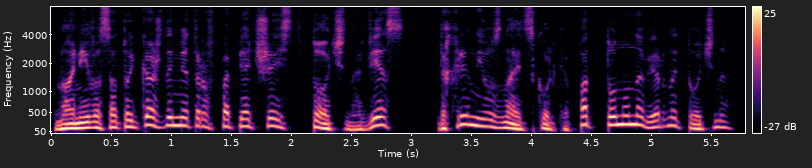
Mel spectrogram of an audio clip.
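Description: A man narrating a first-person audiobook in a colloquial, rough-spoken, vivid way. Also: fairly high pitch, big pitch swings, a little fast, mellow, no room sound, clean studio sound.

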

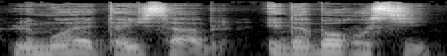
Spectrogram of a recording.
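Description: A man's voice: mid-range voice, very animated, moderate pace, warm tone, slightly rough, pitched above the performer's own voice. A man playing a prim, fussy governess. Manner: disdainful, correcting.

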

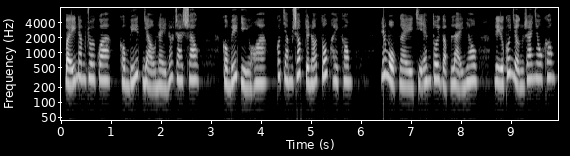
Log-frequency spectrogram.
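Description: A woman tells a first-person story in an emotional, confiding manner. Her voice sits high, and the recording is dry and close with no room sound. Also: a little mellow, dry recording. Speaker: narrator.

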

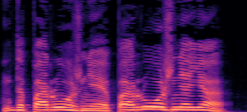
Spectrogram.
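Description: A hapless young village boy from a storybook, mumbling and whimpering in a high, squeaky voice, as a man puts him on. His lines swing between a whine and a shout. The recording is very dry, with no room at all. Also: big pitch swings, a little slow, dry recording. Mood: insistent shouting. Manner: whiny, pleading.

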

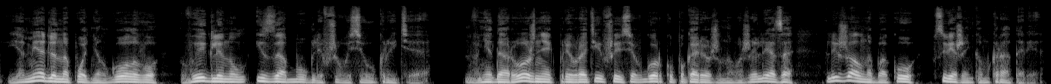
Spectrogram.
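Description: Expressive husky male audiobook narrator. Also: medium pitch, no room sound, clean studio sound. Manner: expressive, dramatic. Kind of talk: first-person audiobook narration.

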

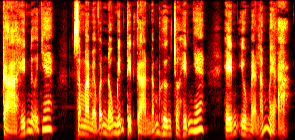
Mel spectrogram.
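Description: A man's voice: mid-range voice, wildly swooping pitch, normal speed, breathy edge, soft background music. A man voicing two small, tearful daughters pleading with their mother in an audio story.

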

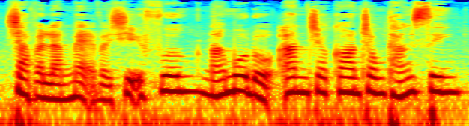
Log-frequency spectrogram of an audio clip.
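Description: A woman's voice: mid-range voice, fairly quick, mellow, close to an everyday voice. A woman voicing a wronged young wife who speaks reproachfully and pleads. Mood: bitter reproach.

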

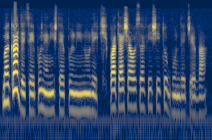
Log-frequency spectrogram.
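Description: A woman's voice: low voice, a bit bright, no echo, dull audio. A woman voicing a spiteful male soldier who hisses insults in an audiobook. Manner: hissing and venomous.

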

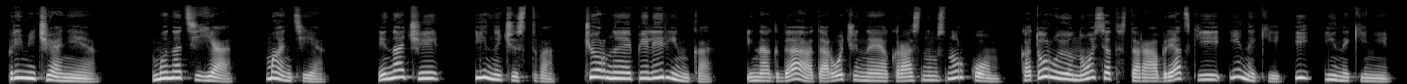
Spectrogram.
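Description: A woman reading a classic novel aloud as an expressive audiobook narrator. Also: medium pitch, measured pace, no room sound, clean studio sound.

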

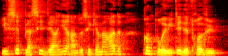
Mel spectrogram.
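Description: A man reading a novel aloud in a measured, descriptive narration. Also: mid-range voice, a little mellow. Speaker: audiobook narrator.

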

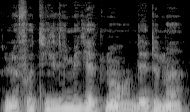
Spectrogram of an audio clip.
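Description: A man's voice: fairly low pitch, fairly quick, dark tone, breathy edge. A man doing an earnest pleading young woman.

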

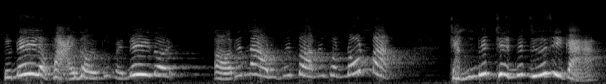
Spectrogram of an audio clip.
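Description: A woman voicing a furious, jealous lady of the house who scolds and curses in shrill shouts. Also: racing, long reverb tail, highs cut off, close to an everyday voice. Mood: enraged scolding.

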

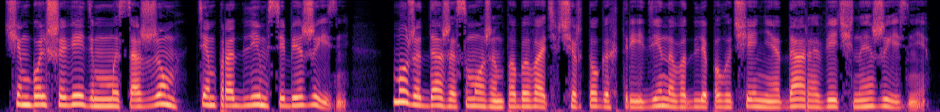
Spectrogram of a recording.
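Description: A woman's voice: unhurried, darkish tone, no room sound, clean studio sound. Woman reading as a smug fanatic guy jailer, hisses and squeals when mad. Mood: pompous. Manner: pompous, hissing, shrill when angry. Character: pompous fanatic male witch-hunter jailer.

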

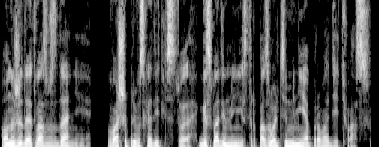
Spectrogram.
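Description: A man's voice: fairly high pitch, huge pitch swings, moderate pace, dry recording, clean studio sound, voice pushed up. A man doing a courteous deputy director. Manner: courteous, formal. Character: tall polite male deputy director.

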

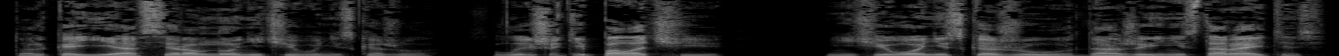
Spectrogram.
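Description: A man's voice: medium pitch, big pitch swings, normal speed, no echo, close to an everyday voice. A wounded young rebel woman who sneers at her captors with scorn and defiance, as a male narrator voices her. She speaks with a Slavic-planet accent, and the reading stays close and dry. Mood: defiant.

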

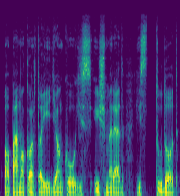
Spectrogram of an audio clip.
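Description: A man voicing a young noblewoman who speaks softly and pleadingly. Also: deep voice, dry recording, clean studio sound, natural voice. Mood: sad. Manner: soft, pleading. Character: young noblewoman, betrothed against her will.

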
